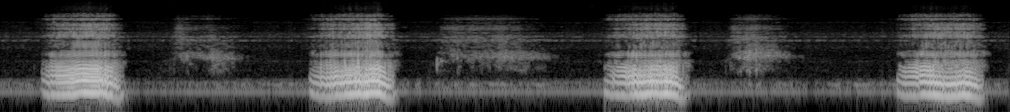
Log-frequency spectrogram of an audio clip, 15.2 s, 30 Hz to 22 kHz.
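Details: Snoring during sleep: loud, deep, rattling snores on each breath in with softer breaths out between, about 14 breaths a minute.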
